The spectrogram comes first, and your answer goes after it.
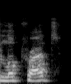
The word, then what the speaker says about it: Loprete: And my name is Loprete. That's how you pronounce my last name.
